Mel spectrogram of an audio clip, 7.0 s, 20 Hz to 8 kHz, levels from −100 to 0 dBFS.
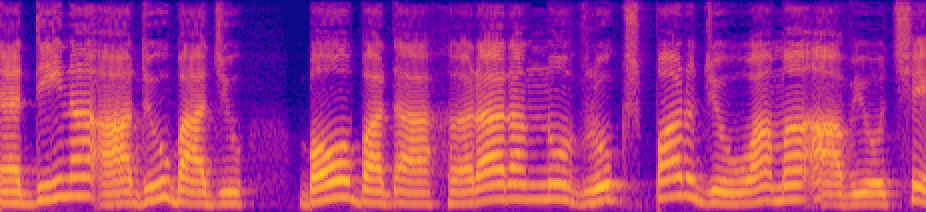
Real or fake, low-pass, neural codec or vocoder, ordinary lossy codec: fake; none; codec, 16 kHz, 0.4 kbps, LongCat-Audio-Codec; none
